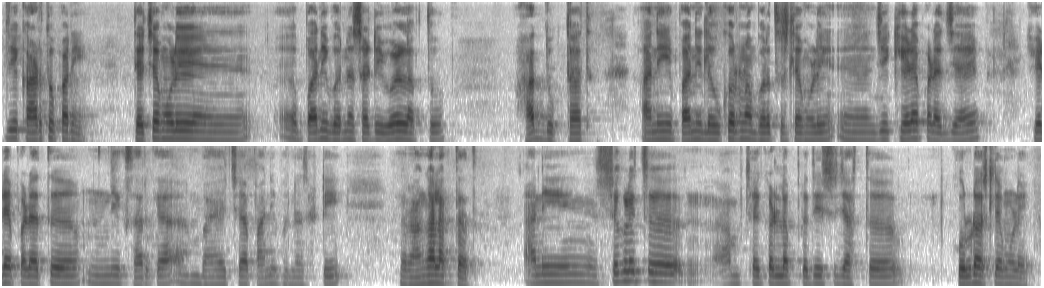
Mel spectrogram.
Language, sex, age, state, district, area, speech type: Marathi, male, 60+, Maharashtra, Akola, rural, spontaneous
